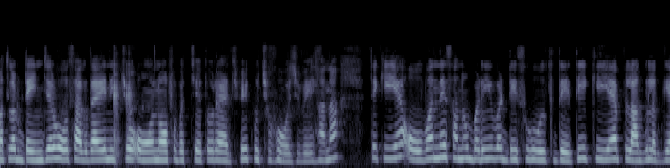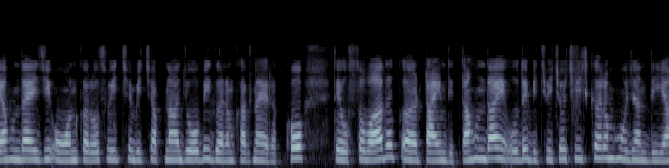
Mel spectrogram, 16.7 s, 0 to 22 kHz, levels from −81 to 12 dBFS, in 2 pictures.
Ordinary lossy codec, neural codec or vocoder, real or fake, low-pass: none; none; real; 7.2 kHz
